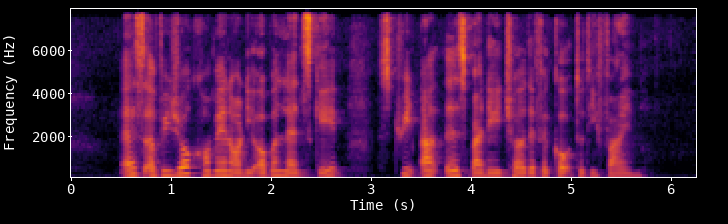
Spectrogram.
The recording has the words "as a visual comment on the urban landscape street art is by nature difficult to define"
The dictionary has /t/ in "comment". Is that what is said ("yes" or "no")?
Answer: no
